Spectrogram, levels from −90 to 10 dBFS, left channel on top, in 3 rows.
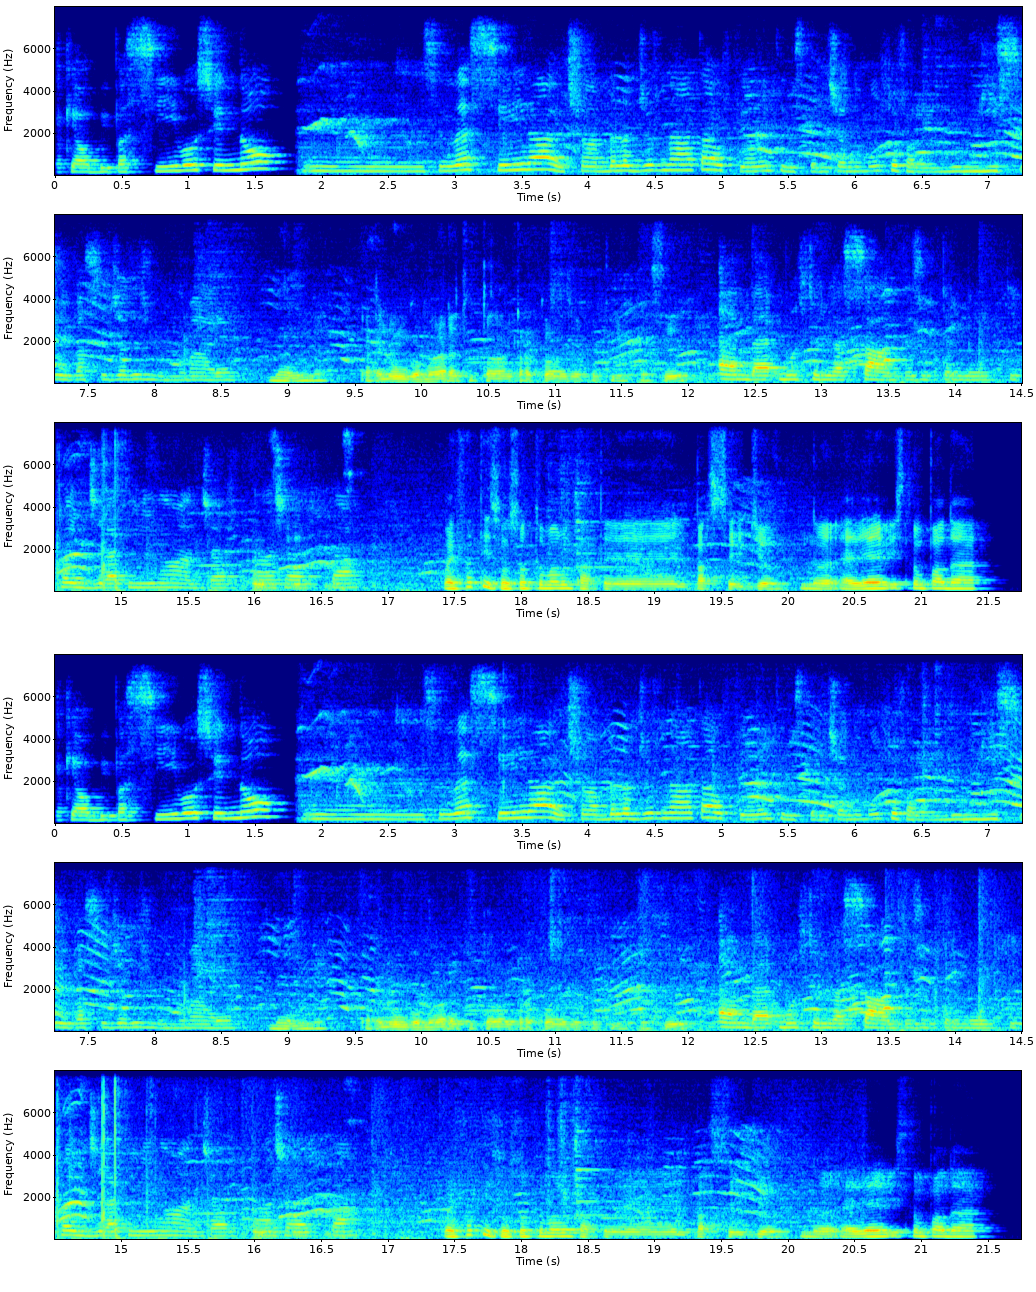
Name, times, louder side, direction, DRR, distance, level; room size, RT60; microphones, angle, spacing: voice 1, 0.0-8.6 12.2-16.8, equal, ahead, 1.6 m, -33 dB
sound 1, 1.8-20.6, right 3 dB, 40° right, 1.8 m, -41 dB
voice 2, 8.8-12.1 16.0-16.7 17.4-21.4, left 1 dB, 50° left, 1.4 m, -30 dB
sound 2, 10.4-17.6, right 4 dB, 90° right, 0.9 m, -46 dB
14.0 x 8.0 x 4.0 m
head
